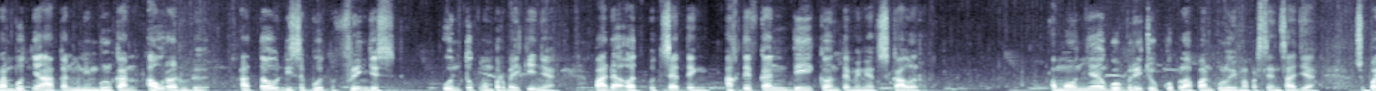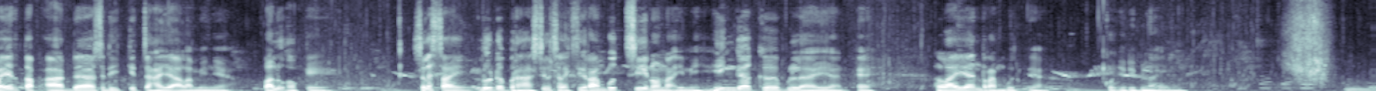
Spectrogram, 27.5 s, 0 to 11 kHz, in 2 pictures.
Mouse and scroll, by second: 18.6 click, 19.5-20.7 drag.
